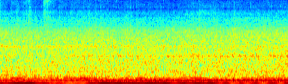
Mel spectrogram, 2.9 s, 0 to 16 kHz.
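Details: Westinghouse 16-inch fan, running on high after medium at 1.53 on the meter: steady, even motor hum with a constant low tone and no scraping or ticking, reasonable amp draw, blades slightly unbalanced, still stiff; no bad sounds, normal running.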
